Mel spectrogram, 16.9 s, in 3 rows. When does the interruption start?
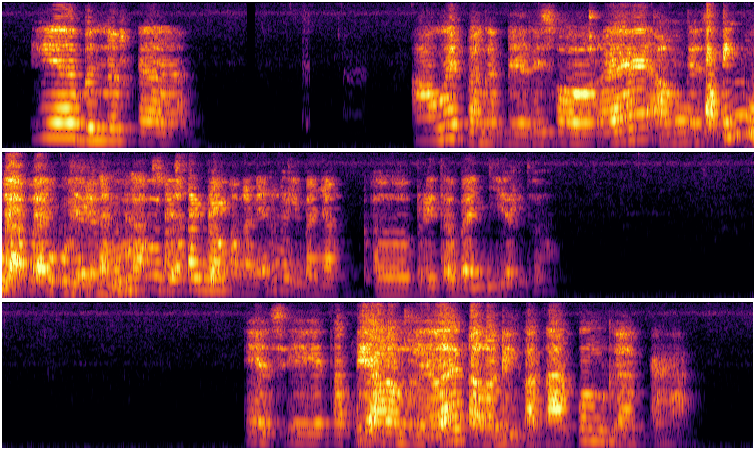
4.9 s

